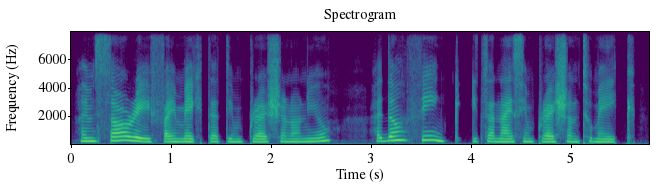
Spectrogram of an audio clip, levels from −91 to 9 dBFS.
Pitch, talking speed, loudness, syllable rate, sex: 225 Hz, 185 wpm, -18 LUFS, 4.8 syllables/s, female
